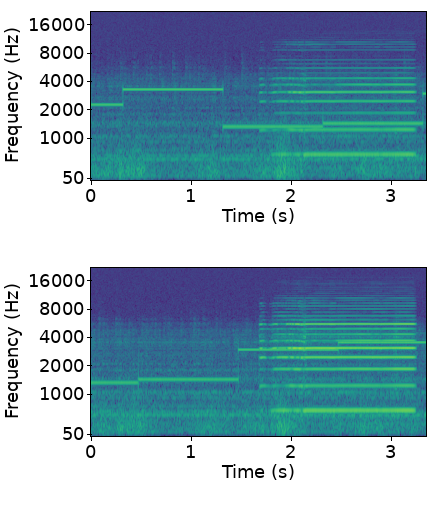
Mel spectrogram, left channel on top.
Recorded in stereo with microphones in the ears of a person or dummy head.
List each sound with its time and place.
1.7 s a violin: 55° right (ahead or behind)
